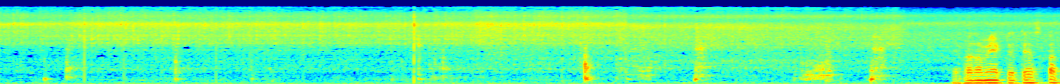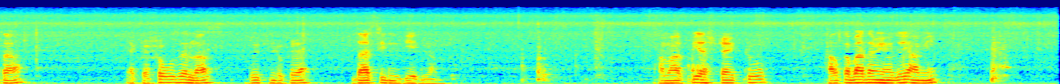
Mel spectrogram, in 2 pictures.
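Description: A spatula scrapes and taps against a pan.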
